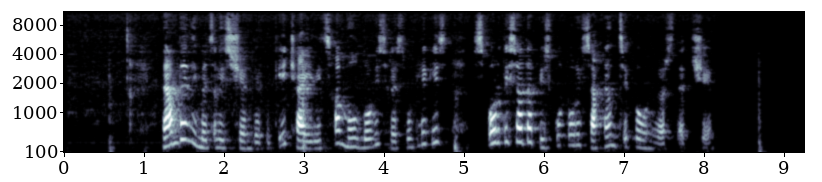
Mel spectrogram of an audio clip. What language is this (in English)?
Georgian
